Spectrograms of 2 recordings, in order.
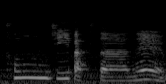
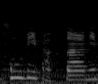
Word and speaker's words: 풍비박산: 인쇄, 신구파의 종교적 대립으로 풍지박산이라고 되어 있는데, 주구장창처럼 풍지박산을 우리는 잘못 발음하고 있죠. 원래는 뭐예요? 풍비박산입니다. 그래서 이 비읍과 지는 원래 이제 지읒이 더 발음이 편하거든요. 그래서 풍지박산 이렇게 변형돼서 많이 쓰이는데, 실제로는 풍비박산이 맞습니다.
